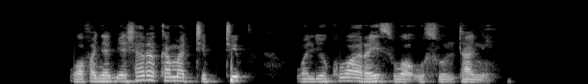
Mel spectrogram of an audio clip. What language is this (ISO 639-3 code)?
swa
